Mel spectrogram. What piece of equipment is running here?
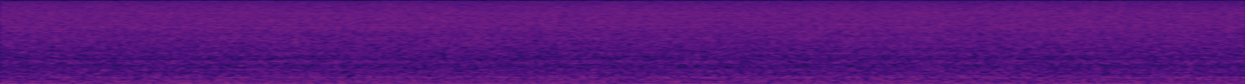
fan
